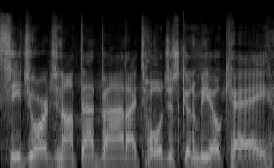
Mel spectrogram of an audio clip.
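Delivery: normal talking voice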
